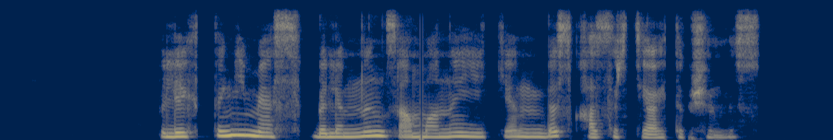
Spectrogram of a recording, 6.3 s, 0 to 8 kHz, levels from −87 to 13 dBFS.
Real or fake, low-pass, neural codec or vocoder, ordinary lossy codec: real; 7.2 kHz; none; none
